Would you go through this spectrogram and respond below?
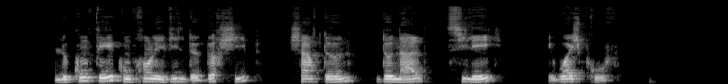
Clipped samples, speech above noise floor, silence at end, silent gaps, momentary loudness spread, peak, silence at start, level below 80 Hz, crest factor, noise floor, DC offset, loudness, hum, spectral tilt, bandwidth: under 0.1%; 67 dB; 1.2 s; none; 16 LU; -2 dBFS; 0.55 s; -64 dBFS; 16 dB; -83 dBFS; under 0.1%; -17 LUFS; none; -6.5 dB/octave; 16 kHz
